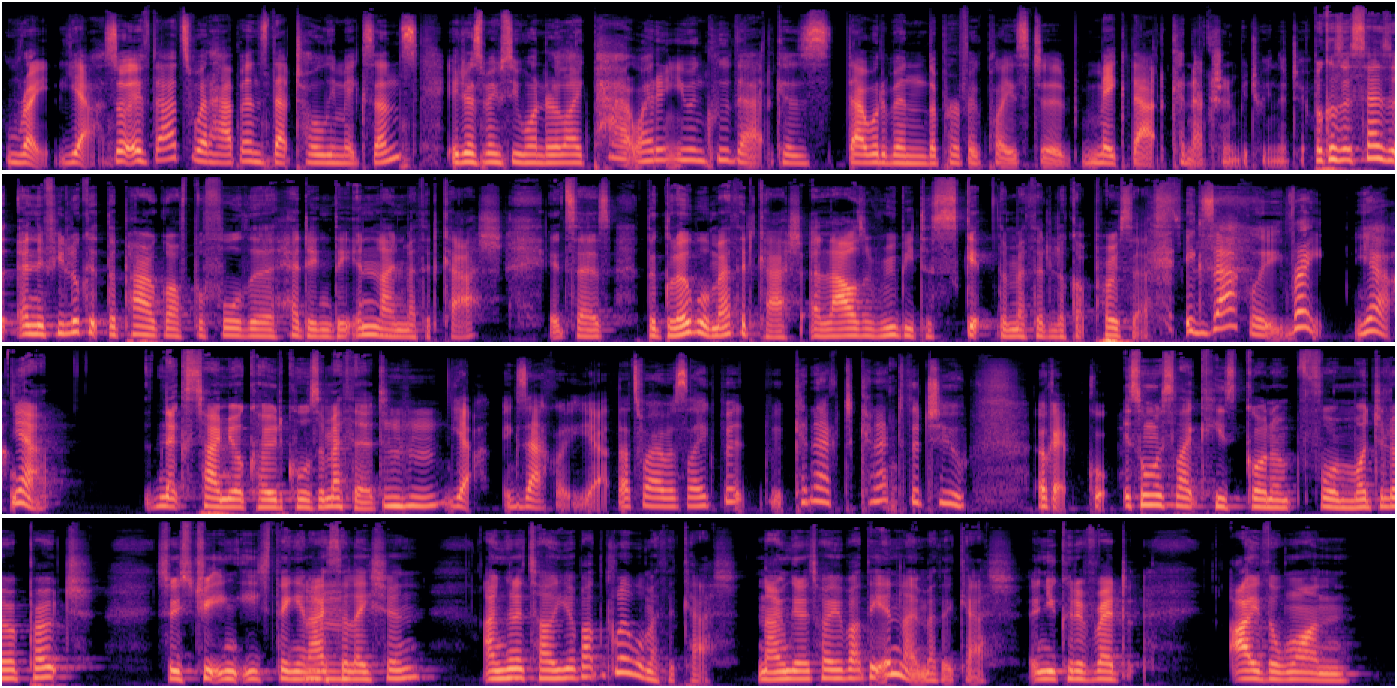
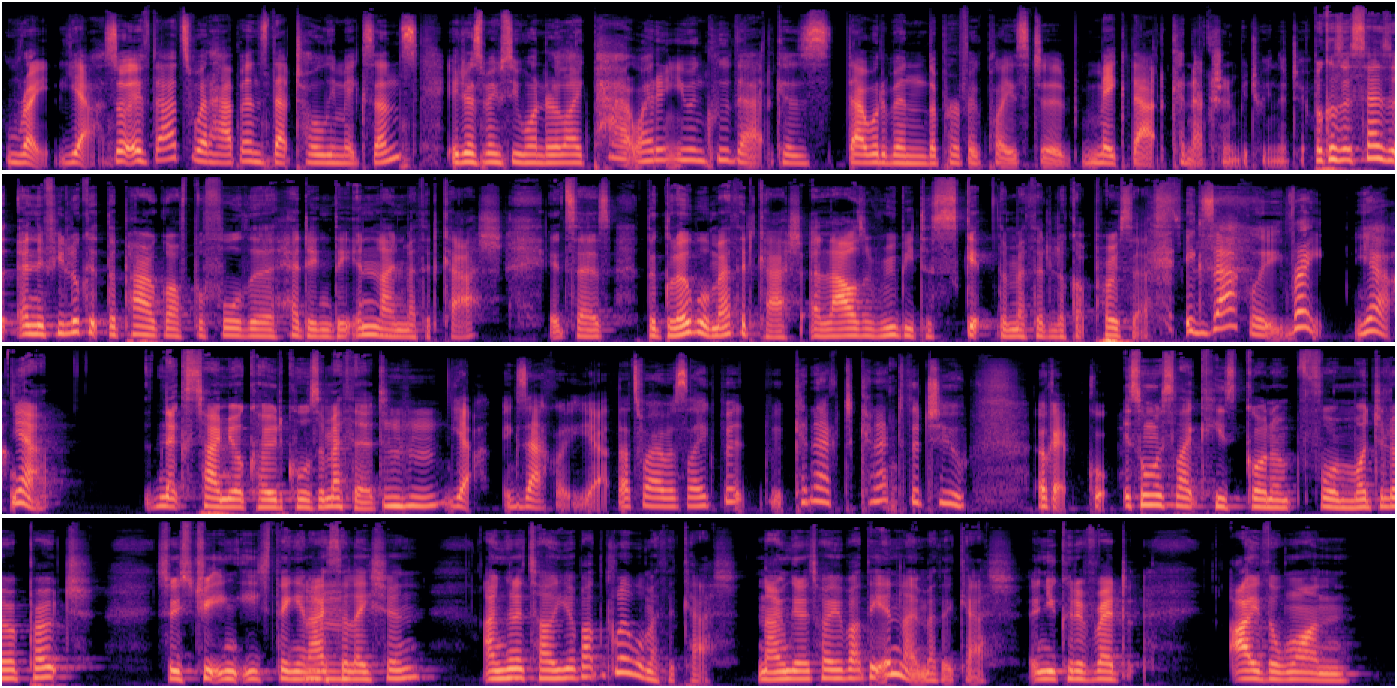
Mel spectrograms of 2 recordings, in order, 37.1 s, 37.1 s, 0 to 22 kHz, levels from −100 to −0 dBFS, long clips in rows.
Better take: neither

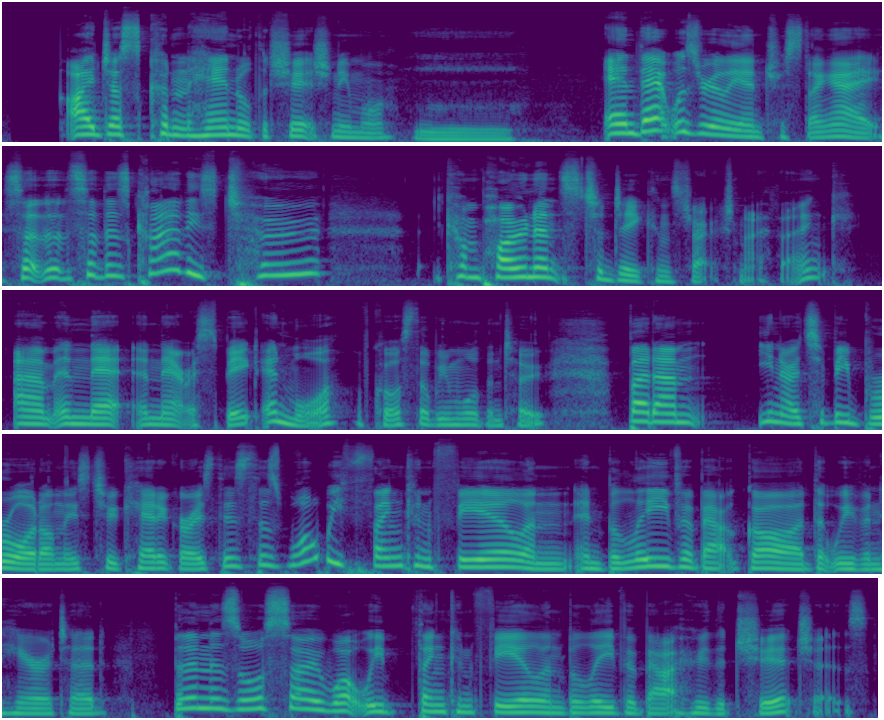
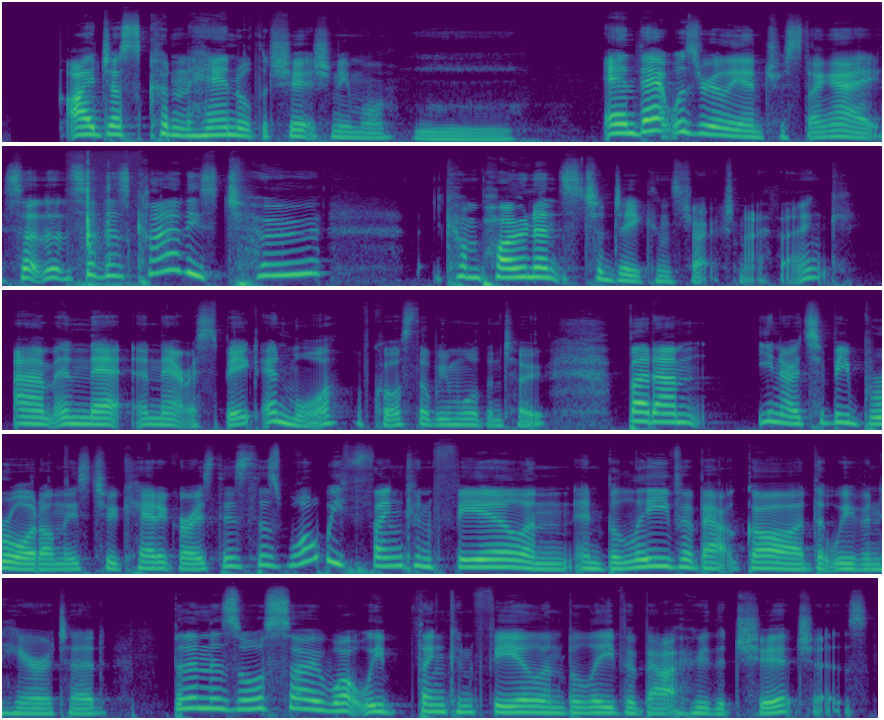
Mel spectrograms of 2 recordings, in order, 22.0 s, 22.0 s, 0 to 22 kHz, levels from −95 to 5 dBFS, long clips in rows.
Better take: first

